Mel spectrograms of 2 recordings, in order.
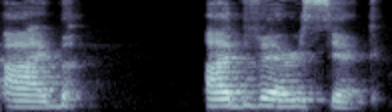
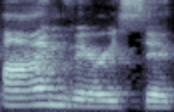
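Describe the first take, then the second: First: The m sounds are blocked, like b, stuffed-up. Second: The m sounds are clear, with air through the nose. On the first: "It comes out I'm I'm very sick because I can't I can't get any air to go through my nose" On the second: "You don't say I'm very sick"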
